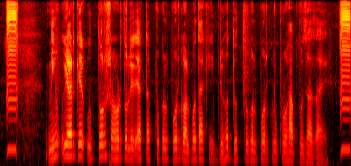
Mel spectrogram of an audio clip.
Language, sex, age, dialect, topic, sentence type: Bengali, male, 31-35, Rajbangshi, agriculture, statement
